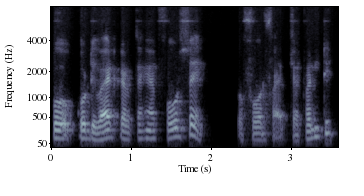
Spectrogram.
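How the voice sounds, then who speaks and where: A male math teacher explaining slowly, step by step, who asks questions and answers them himself, mixing Hindi with English math terms. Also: mid-range voice, gravelly, warm tone, dull audio. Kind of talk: classroom lecture at a whiteboard.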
